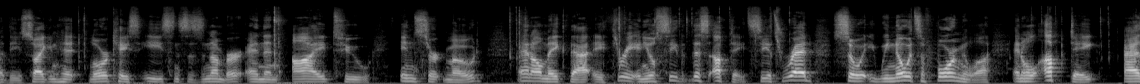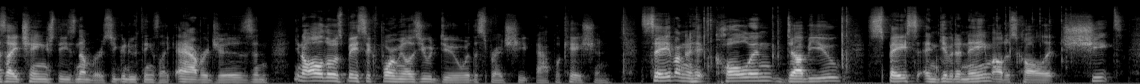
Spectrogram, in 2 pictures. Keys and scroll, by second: 0.7 e, 2.7 i, 5.1 Delete, 5.1 3, 6.1 Return, 6.5 Down, 6.7 Down, 6.8 Down, 7.1 Up, 7.5 Right, 7.7 Left, 10.3 Up, 10.4 Up, 11.0 Up, 18.4-19.8 typing, 21.1-22.5 typing.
